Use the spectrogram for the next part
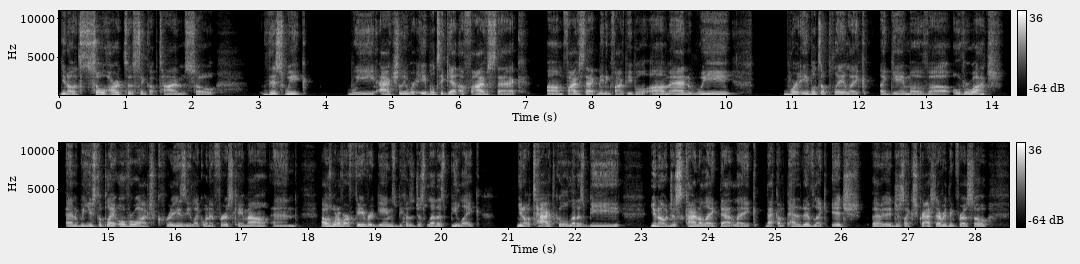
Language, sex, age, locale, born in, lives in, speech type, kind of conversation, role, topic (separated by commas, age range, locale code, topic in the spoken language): English, male, 25-29, en-US, United States, United States, conversation, unstructured, none, What small joy unexpectedly brightened your week?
